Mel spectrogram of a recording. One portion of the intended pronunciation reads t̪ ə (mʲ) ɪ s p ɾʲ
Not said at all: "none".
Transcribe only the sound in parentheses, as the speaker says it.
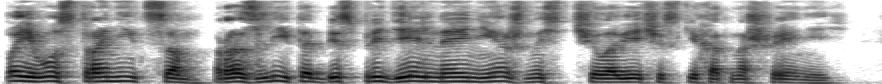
bʲ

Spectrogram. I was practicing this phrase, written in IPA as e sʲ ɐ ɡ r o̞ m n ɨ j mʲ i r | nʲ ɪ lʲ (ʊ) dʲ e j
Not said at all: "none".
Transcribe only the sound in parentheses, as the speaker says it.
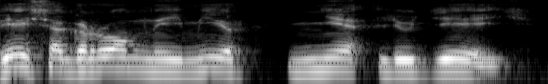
ʊ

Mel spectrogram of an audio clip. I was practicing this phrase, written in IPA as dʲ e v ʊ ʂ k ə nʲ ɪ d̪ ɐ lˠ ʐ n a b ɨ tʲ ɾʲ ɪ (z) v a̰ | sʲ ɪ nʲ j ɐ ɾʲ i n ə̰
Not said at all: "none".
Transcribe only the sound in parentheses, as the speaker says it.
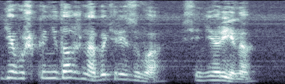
z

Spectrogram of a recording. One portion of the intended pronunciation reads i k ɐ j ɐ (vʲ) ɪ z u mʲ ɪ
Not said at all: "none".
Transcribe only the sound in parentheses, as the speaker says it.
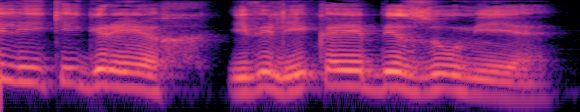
bʲ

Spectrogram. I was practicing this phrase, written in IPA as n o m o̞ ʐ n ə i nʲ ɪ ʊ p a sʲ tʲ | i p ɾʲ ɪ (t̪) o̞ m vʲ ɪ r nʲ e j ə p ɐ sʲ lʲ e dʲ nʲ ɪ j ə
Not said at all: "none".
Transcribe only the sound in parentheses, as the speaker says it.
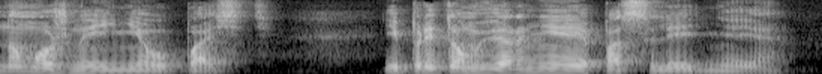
t̪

